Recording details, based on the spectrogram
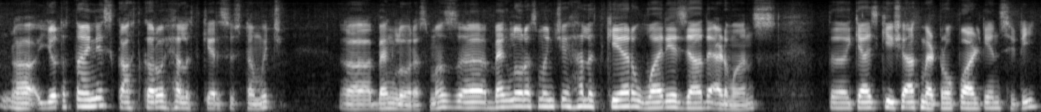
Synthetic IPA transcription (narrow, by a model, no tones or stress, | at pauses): jot̪ɐt̪aːnʲesʲkɐt̪ʰkɐɾoːɦelt̪ʰkeːɾsisʈɐmɨt͡ʃ | beŋɡloːɾɐsmɐzbeŋɡloːɾɐsmɐnʲt͡ʃiɦelt̪ʰkeːjɐɾʋaːɾʲjɐzʲjaːd̪aɐɖʋaːns | t̪ɨkʲaːzʲkiːʃaːkʰmeʈɾoːpaːlʈijɐnsiʈiː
